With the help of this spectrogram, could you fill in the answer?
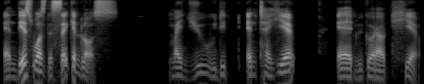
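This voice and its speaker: A man with a slightly off voice teaching a trading lesson over a chart, halting and repeating himself as he draws. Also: low-pitched, dry recording. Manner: repetitive, halting, talks while drawing on chart. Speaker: trading signal educator. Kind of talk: screen-share trading lesson.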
